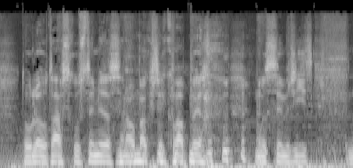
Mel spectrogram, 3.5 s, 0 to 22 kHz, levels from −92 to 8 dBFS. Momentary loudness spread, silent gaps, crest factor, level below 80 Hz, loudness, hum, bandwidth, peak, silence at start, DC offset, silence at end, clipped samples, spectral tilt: 6 LU; none; 12 dB; -24 dBFS; -12 LUFS; none; 17.5 kHz; 0 dBFS; 0 s; under 0.1%; 0 s; under 0.1%; -4 dB/octave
